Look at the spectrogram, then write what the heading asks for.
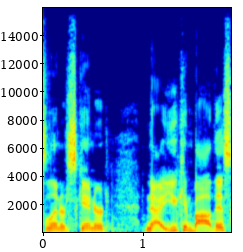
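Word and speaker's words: Lynyrd Skynyrd: Skard's debut pronounced Leonard Skard.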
